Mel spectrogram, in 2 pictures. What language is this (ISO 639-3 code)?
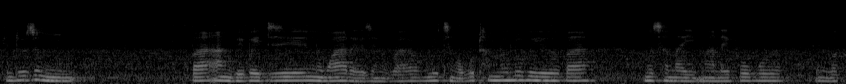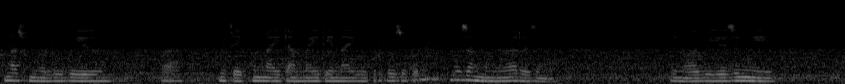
brx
